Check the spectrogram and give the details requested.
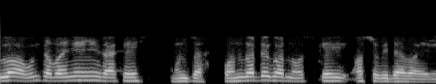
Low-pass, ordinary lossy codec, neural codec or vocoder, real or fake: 3.6 kHz; Opus, 24 kbps; none; real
